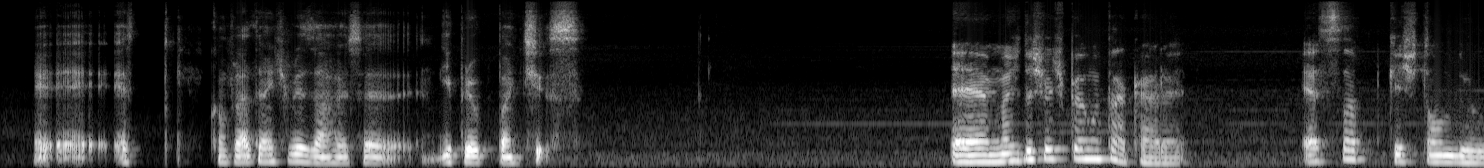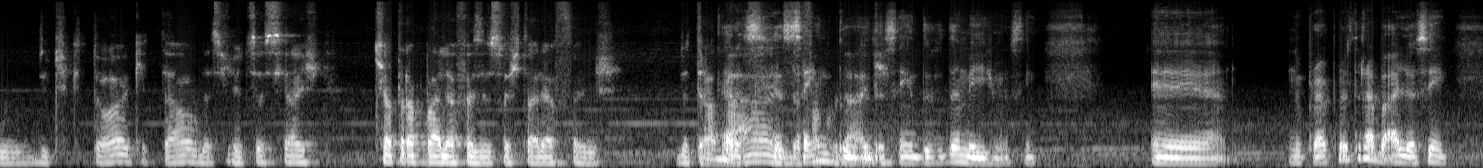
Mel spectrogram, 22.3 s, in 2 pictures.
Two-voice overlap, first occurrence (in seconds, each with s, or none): 16.5 s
